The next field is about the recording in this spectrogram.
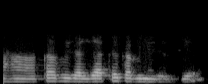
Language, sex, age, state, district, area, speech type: Hindi, male, 45-60, Rajasthan, Karauli, rural, conversation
